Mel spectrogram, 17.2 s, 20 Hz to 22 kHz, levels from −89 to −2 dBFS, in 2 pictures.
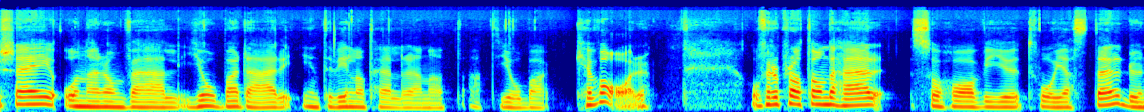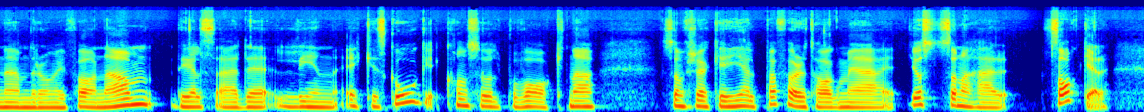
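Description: Nothing is technically wrong with this speech recording.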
